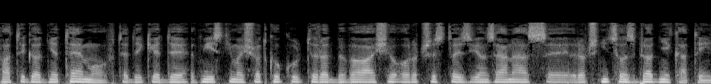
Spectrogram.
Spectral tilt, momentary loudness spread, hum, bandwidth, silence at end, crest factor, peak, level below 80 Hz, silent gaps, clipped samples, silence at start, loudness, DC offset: -5.5 dB/octave; 5 LU; none; 7.4 kHz; 0 s; 14 dB; -2 dBFS; -38 dBFS; none; under 0.1%; 0 s; -18 LUFS; under 0.1%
